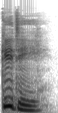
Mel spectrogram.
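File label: "giddy", British English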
